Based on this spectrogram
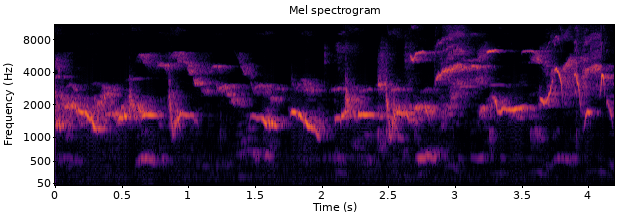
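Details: White-rumped shama, a competition bird from Tasikmalaya, Indonesia, singing loudly at a murai batu song contest: rich, fast phrases of clear whistles, sharp downward slurs and chattering notes, with other birds faintly behind.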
